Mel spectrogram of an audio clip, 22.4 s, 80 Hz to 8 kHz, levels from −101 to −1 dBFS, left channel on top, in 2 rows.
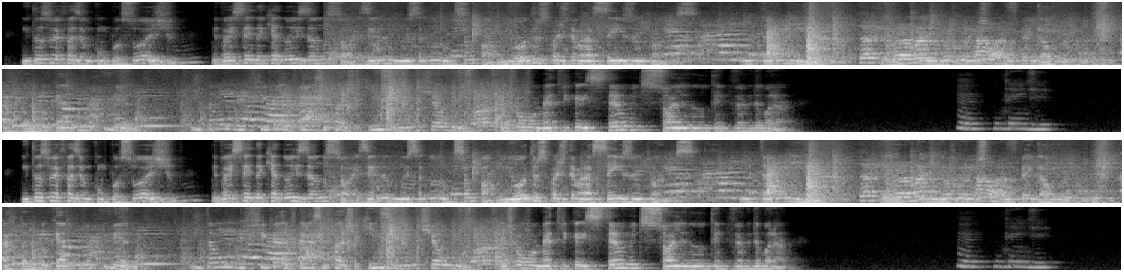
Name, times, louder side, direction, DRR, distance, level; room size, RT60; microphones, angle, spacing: voice 1, 0.2-1.8 2.1-6.9 7.4-8.2 8.8-12.6 13.1-19.0, right 2 dB, 60° right, 0.7 m, -27 dB
voice 2, 1.4-1.9 8.0-8.5 20.7-21.6, left 1 dB, 85° left, 2.2 m, -41 dB
sound 1, 3.2-16.5, equal, ahead, 0.5 m, -30 dB
4.9 x 3.7 x 2.7 m
head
